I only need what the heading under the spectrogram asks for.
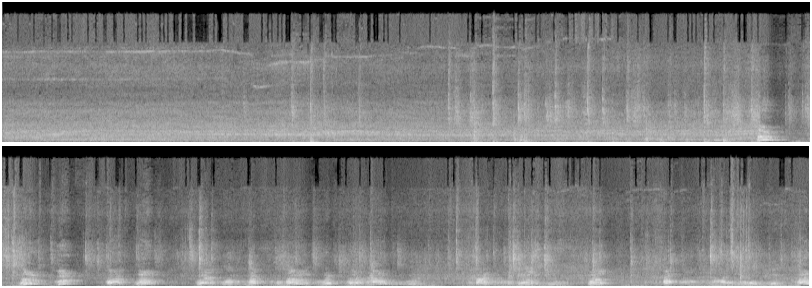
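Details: Boxer dogs reacting to a vacuum cleaner: a steady broadband machine roar fills the first seven seconds, then a run of sharp, rapid barks and yelps rings out over the humming cleaner for the rest of the recording.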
